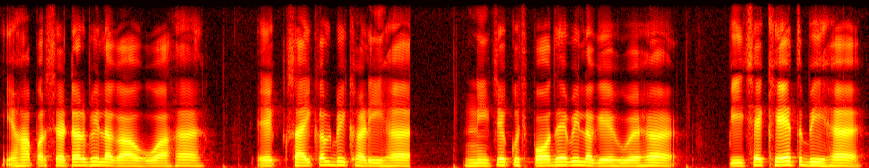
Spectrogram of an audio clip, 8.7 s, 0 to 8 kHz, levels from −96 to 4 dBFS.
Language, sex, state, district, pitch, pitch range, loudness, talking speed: Hindi, male, Jharkhand, Palamu, 140 Hz, 130-155 Hz, -15 LUFS, 160 wpm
